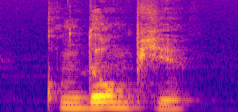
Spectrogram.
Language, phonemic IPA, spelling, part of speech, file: Dutch, /kɔnˈdompjə/, condoompje, noun, Nl-condoompje.ogg
- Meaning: diminutive of condoom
